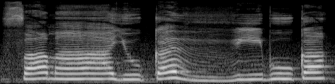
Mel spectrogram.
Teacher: وال میں نرمی سے پڑھیں گے، سختی کی آواز نہیں آئے گی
